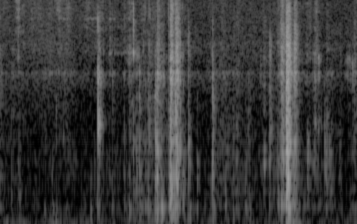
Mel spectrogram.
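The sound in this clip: Faint, irregular chewing and crunchy mouth sounds as a person tastes instant rice cooked in a stand-up pouch with water, with a few louder bites among quieter munching.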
